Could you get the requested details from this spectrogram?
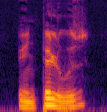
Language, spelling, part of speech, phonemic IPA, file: French, pelouse, noun, /pə.luz/, Fr-pelouse.ogg
- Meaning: 1. lawn 2. public enclosure 3. field, ground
